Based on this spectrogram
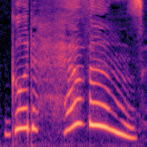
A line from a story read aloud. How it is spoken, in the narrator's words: she exclaimed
